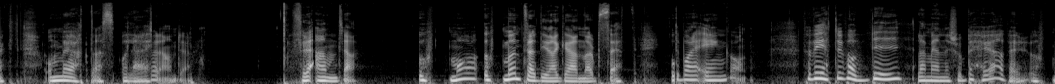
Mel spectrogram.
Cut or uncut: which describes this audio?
cut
